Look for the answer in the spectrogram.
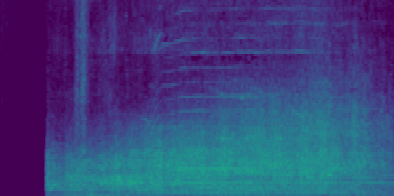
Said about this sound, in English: Yeah, we know that sound. That is the U.S. Air Force Thunderbirds. They're going to roar across the sky Sunday. This is them getting in a few practice rounds ahead of the big game.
